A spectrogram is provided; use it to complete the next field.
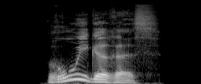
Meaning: strong/mixed nominative/accusative neuter singular comparative degree of ruhig
- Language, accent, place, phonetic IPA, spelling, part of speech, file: German, Germany, Berlin, [ˈʁuːɪɡəʁəs], ruhigeres, adjective, De-ruhigeres.ogg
